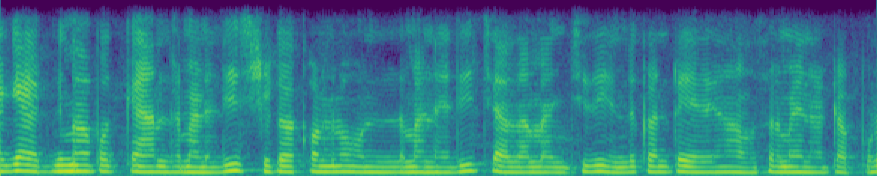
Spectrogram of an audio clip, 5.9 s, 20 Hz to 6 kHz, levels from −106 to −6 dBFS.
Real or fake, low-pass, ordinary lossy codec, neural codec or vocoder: fake; 5.4 kHz; Opus, 64 kbps; codec, 16 kHz in and 24 kHz out, 2.2 kbps, FireRedTTS-2 codec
